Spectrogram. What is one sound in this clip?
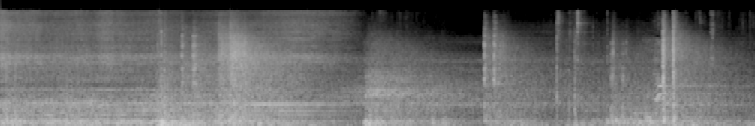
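Bike tyres roll and hum on wooden ramps in a large echoing hall.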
